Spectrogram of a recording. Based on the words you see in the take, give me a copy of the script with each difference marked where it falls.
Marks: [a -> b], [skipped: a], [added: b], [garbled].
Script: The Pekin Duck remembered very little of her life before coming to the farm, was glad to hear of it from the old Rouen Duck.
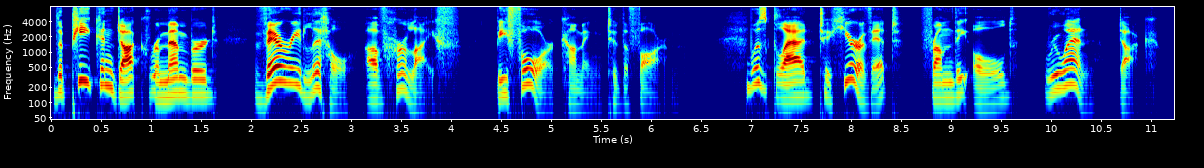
The Pekin Duck remembered very little of her life before coming to the farm, was glad to hear of it from the old Rouen Duck.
